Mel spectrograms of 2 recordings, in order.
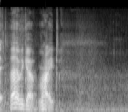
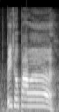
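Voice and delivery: high, loud, drawn-out battle cry; triumphant shout, stretched out; 10 semitones higher, 7 dB louder, slower than usual. Real, not acted. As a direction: call out the attack like a superhero move. Calling out an attack in game.

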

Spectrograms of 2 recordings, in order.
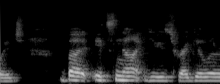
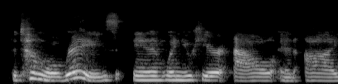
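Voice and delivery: ordinary talk, nothing marked

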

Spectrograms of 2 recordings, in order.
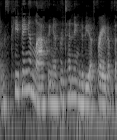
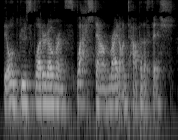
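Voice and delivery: usual speaking voice

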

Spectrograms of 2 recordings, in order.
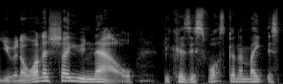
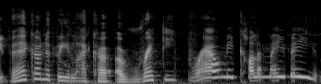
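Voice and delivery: high pitch; 11 semitones higher than usual. Real, not acted. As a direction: lift way up into a squeaky register. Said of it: "I went all high pitch there".

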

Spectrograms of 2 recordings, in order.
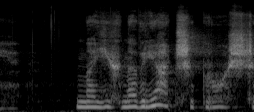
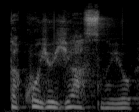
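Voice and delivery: ordinary talk, nothing marked

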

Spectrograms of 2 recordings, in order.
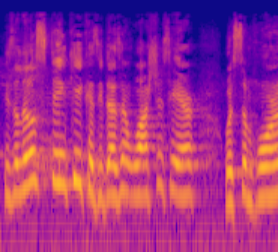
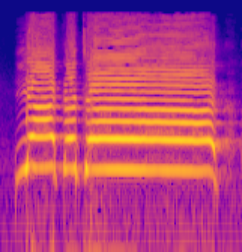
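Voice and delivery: long drawn-out high shout; playful attack cry; 11 semitones higher, 10 dB louder, much slower than usual. Pretend. Teacher sets children running past the yak, playful shouted attack cry. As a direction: holler it loud and high, stretching each word. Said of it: "When I say yak attack".

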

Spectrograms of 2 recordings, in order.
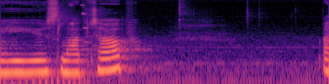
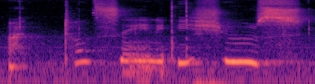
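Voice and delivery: whispering; 8 semitones higher, 9 dB quieter than usual. Real, not acted. Tense search in horror game.

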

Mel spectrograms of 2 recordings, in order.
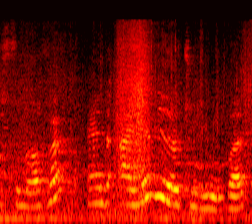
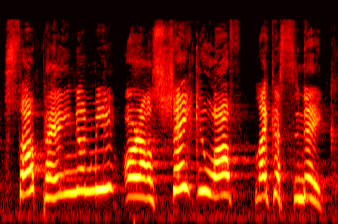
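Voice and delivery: loud, high angry yell; raging shout at a clinging girl; furious shout; 5 semitones higher, 13 dB louder than usual. Acted. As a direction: shout her off you in rage. Shaking Hermia off furiously.

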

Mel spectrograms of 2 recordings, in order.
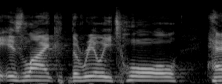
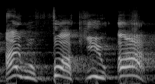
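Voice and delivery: much higher bully shout; threatening yell; 12 semitones higher than usual. Acted. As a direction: scream the threat in his face. America threatens at full force.

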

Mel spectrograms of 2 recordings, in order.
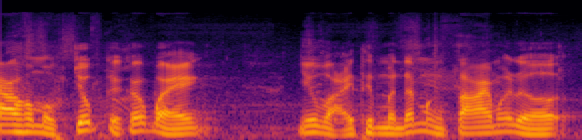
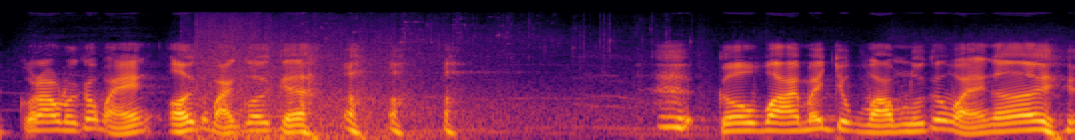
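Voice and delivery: thrilled, pitched-up commentary on a prank; gleeful excitement; 6 semitones higher than usual. Real, not acted. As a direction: crow with delight, laughter breaking in. Watching teacher get blown sky high.

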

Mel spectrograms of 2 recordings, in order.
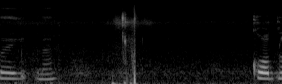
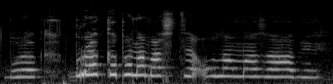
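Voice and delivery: higher, louder alarmed cry; excited alarm; 4 semitones higher, 4 dB louder than usual. Real, not acted. Gamer yelling friend stepped in trap, alarmed. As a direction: panic as your friend hits the trap.

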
